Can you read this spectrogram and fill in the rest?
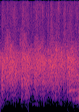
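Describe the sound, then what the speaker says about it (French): A TV studio audience applauds arriving guests with dense, steady clapping, loud and unbroken for the whole stretch. "On les applaudit très fort."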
